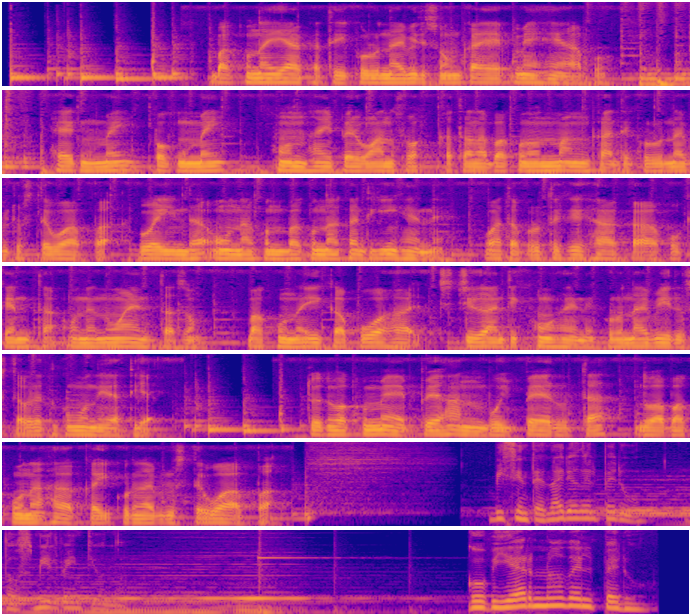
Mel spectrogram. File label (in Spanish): harakbut cusco, spot de radio; vacuna contra el coronavirus; vacunate para protegerte del coronavirus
